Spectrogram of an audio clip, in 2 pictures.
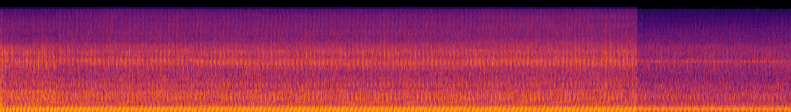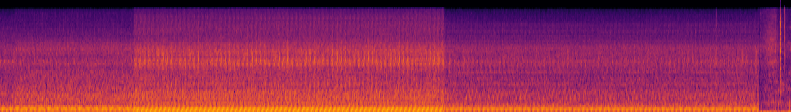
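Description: Kubota tractor's diesel engine running at a steady idle just after starting. The level drops a little about thirteen seconds in, comes back up near nineteen seconds, and drops again about twenty-five seconds in.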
